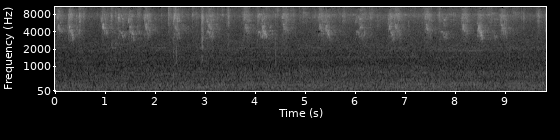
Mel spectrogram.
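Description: Small birds chirping in trees: short high chirps about twice a second, over a steady low background hum.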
